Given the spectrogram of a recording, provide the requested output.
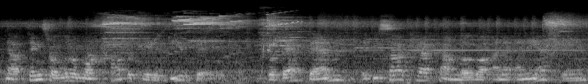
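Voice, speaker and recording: A man's voice: on the high side, big pitch swings, brisk. A man hosting a video game review show, narrating a scripted essay in casual, conversational phrasing. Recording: roomy, distant, loud music over voice. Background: music.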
